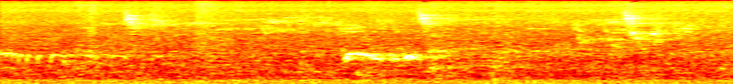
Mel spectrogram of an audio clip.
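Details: Zebra dove giving short bursts of soft, stuttering coo notes that repeat at a steady pitch, over a constant low rumble of background noise.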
